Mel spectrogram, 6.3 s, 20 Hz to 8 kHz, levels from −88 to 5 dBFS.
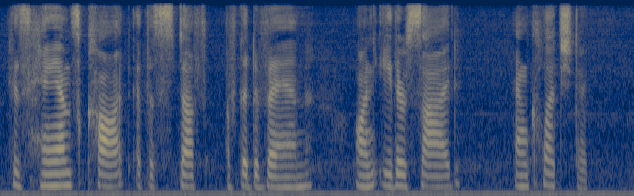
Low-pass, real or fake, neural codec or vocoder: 7.2 kHz; fake; codec, 44.1 kHz, 7.8 kbps, Pupu-Codec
